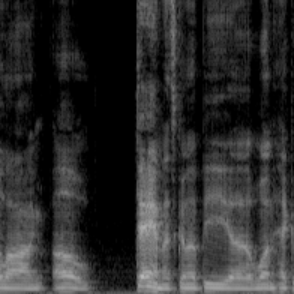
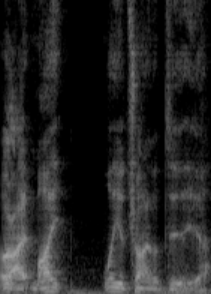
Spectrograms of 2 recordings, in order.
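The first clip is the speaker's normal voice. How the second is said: broad put-on Australian accent; 7 dB quieter than usual. Showing how a character could have been voiced: Australian accent as Crocodile. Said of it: "Australian accent with Crocodile".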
